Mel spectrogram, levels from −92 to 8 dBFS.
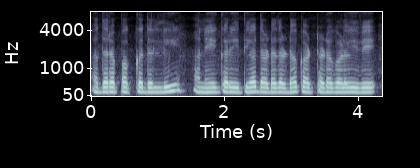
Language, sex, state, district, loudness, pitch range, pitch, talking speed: Kannada, male, Karnataka, Bidar, -14 LUFS, 160-170 Hz, 160 Hz, 110 wpm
